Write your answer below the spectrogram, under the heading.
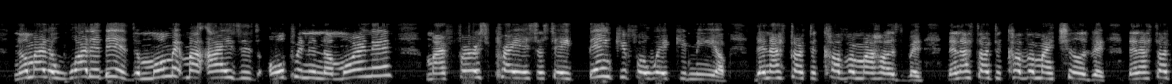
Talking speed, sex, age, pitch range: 220 wpm, female, 40-59, 275-330 Hz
